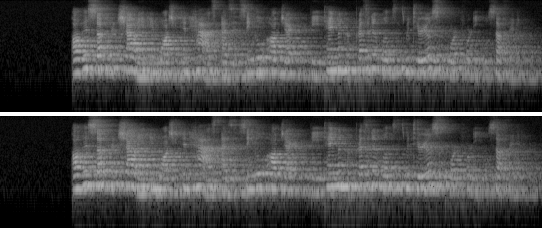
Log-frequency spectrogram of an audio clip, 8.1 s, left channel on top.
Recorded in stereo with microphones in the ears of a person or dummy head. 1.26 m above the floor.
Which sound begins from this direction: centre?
A woman speaking, at 1.1 s.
